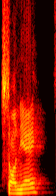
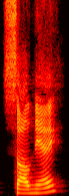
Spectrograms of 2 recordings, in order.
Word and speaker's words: Saulnier: Now, how do we say his last name? – Saulnier. – Saulnier. – Saulnier. Yeah.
